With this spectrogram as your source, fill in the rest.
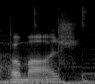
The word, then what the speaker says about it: homage: i would appreciate uh homage do you pronounce the h homage no okay okay i was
